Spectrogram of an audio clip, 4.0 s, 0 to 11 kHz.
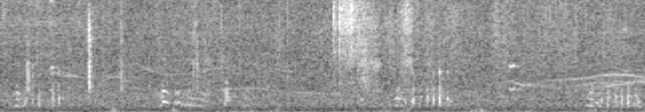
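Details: A tame wild turkey male that turned up at a farm in November, recorded 27 November 2010, gives a few quick, rattling gobble-like bursts at mid pitch, with faint clicks and rustling behind.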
